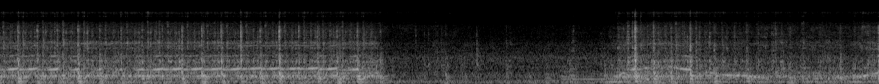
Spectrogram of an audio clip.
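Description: A sewing machine stitches elastic around a fabric sleep mask, its fast mechanical whir running steady and close. The motor stops for about two seconds partway through, then starts up again.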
